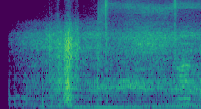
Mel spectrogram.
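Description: A steady low hum with one sharp knock about two-thirds of a second in, then a woman's voice beginning to recite a prayer near the end.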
